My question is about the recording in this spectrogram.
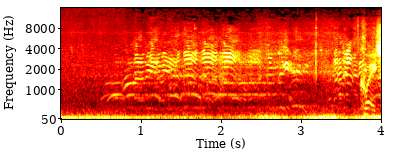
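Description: Several overlapping voices of players calling and shouting on the pitch during open play, over a steady low hum from the stadium broadcast feed, with a louder falling shout near the end.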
